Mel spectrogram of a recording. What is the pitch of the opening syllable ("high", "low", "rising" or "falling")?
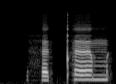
rising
